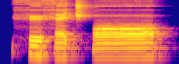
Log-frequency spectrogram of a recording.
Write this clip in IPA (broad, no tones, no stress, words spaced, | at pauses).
hʏhɛ t͡ʃʼɔː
